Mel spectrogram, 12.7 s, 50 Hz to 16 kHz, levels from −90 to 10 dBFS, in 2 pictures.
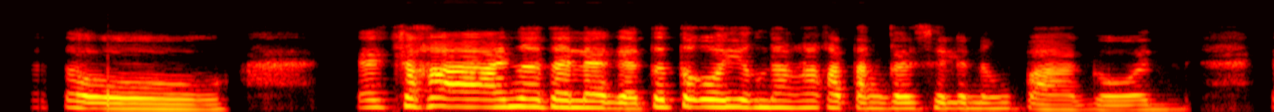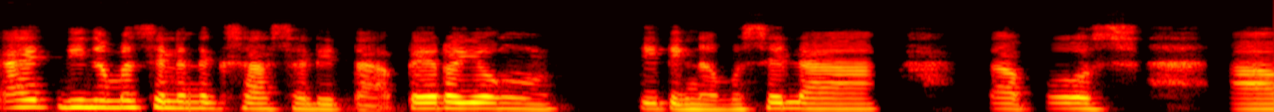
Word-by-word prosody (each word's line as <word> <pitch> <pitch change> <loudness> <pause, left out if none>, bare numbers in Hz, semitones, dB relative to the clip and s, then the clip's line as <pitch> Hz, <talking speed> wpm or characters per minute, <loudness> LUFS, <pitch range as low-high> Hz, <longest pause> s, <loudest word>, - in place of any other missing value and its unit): Totoo. 170 -7 0 0.7
At 230 0 -4
saka 250 -2 +6
ano 245 0 +5
talaga, 215 -6 +4
totoo 235 +3 +2
yung 225 -1 0
nakakatanggal 210 -4 0
sila 190 0 -4
ng 185 0 -7
pagod. 150 -1 -4 0.6
Kahit 230 +2 0
di 225 0 0
naman 220 0 +1
sila 215 -3 0
nagsasalita, 175 -4 -6
pero 190 +1 +4
yung 180 -3 0 0.4
titingnan 160 -4 -3
mo 160 - -6
sila, 170 -1 -2 0.6
tapos, 175 -1 -5 0.5
ah, 165 0 -1
190 Hz, 110 wpm, -23 LUFS, 165-220 Hz, 0.7 s, saka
